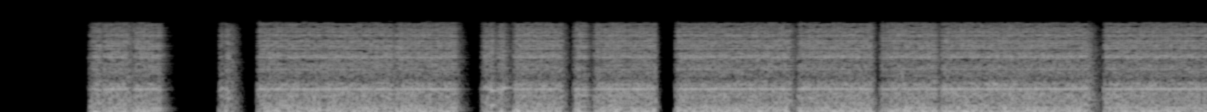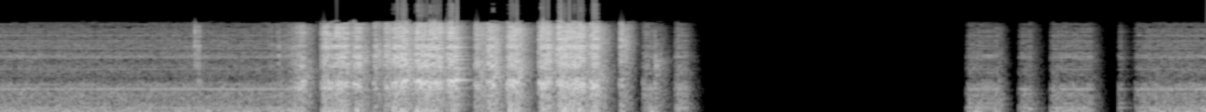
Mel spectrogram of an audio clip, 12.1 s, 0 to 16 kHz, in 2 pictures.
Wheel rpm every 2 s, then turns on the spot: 0, 0, 0, 10, 100, 0.
none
